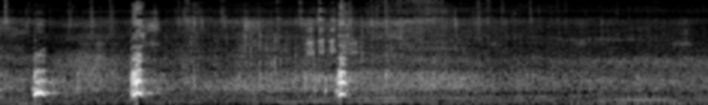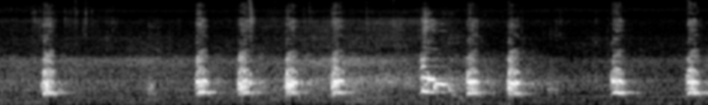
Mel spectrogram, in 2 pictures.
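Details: A Golden Retriever and an Alaskan Malamute being given treats bark in short single woofs, sparse at first, then in a quicker irregular burst of about a dozen barks, with low background hum.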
